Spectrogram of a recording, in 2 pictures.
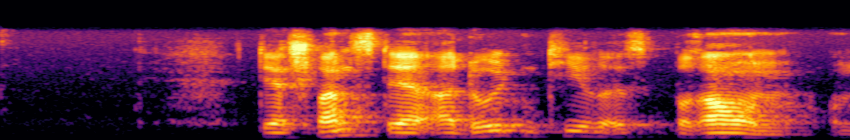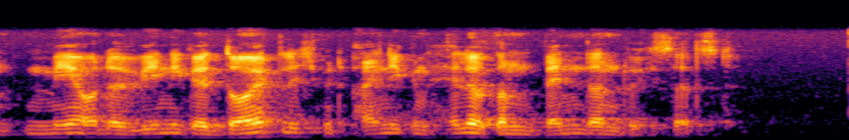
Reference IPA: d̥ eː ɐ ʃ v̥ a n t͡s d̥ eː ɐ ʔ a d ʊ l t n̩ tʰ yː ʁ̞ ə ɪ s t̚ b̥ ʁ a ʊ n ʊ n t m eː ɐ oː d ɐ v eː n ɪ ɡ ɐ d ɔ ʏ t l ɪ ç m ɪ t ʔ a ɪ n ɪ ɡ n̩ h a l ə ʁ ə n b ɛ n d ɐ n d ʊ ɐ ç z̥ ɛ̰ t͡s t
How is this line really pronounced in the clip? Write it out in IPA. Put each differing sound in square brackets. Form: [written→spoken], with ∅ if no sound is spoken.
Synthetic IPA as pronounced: d̥ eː ɐ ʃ v̥ a n t͡s d̥ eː ɐ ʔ a d ʊ l t n̩ tʰ [yː→iː] ʁ̞ ə ɪ s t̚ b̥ ʁ a ʊ n ʊ n t m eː ɐ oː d ɐ v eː n ɪ ɡ ɐ d ɔ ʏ t l ɪ ç m ɪ t ʔ a ɪ n ɪ ɡ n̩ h [a→ɛ] l ə ʁ ə n b ɛ n d ɐ n d ʊ ɐ ç z̥ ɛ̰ t͡s t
